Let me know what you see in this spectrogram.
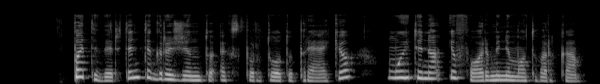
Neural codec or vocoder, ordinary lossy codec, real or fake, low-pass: vocoder, 44.1 kHz, 128 mel bands every 512 samples, BigVGAN v2; MP3, 96 kbps; fake; 10.8 kHz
